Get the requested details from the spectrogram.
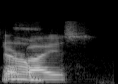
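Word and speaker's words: Narváez: Is that how you say it? Narvaez? – Yeah, it's Narvaez.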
